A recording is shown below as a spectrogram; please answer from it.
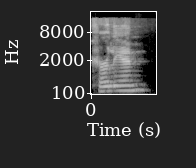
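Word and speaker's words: Kirlian: Have you seen the Curlian photography of food? So I think I'm saying it right. Curlian or Curlian?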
